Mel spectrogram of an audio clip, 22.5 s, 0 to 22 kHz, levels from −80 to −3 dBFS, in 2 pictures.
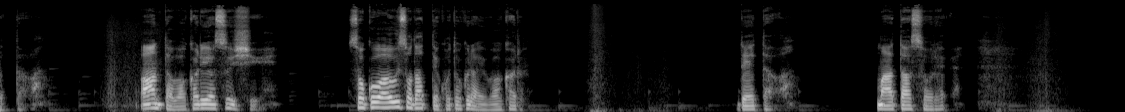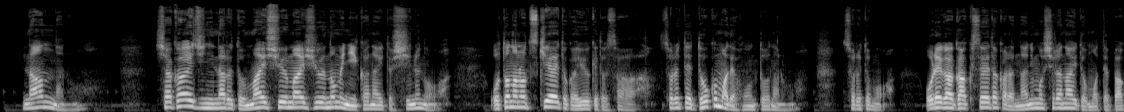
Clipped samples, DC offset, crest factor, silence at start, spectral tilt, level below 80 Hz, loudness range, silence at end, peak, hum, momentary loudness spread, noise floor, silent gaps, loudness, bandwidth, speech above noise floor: under 0.1%; under 0.1%; 20 dB; 0 s; -5 dB/octave; -60 dBFS; 10 LU; 0 s; -6 dBFS; none; 17 LU; -82 dBFS; none; -24 LUFS; 19 kHz; 59 dB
